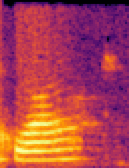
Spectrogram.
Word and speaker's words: Quarles: Caitlin Quarles. – And could you spell that for me? – K-A-I-T-L-Y-N. Are you ready for the last name? – Yes, ma'am. – Q-U-A-R-L-E-S.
